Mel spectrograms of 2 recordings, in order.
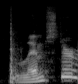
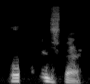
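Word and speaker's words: Leominster: But it's it's pronounced uh uh Lemster. Is that right? Lemster. Lemonster. Lemonster. Lemonster. There's another syllable in there.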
